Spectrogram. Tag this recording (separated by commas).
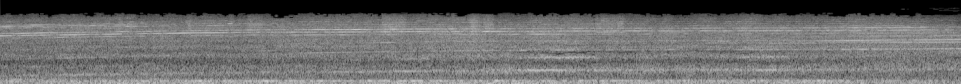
outside, urban or man-made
